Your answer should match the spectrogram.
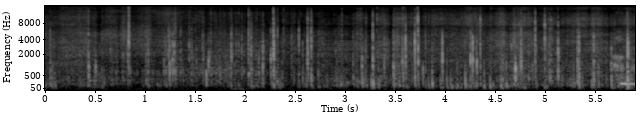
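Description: A washi paper bag holding okaki rice crackers, bought at a somewhat pricey Japanese confectionery shop, is crinkled and rustled open, with a steady stream of dry, irregular crackles and crisp snaps for several seconds. No one speaks.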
